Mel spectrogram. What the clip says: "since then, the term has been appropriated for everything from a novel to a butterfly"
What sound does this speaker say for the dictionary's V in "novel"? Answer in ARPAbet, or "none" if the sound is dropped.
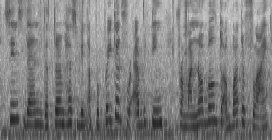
B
